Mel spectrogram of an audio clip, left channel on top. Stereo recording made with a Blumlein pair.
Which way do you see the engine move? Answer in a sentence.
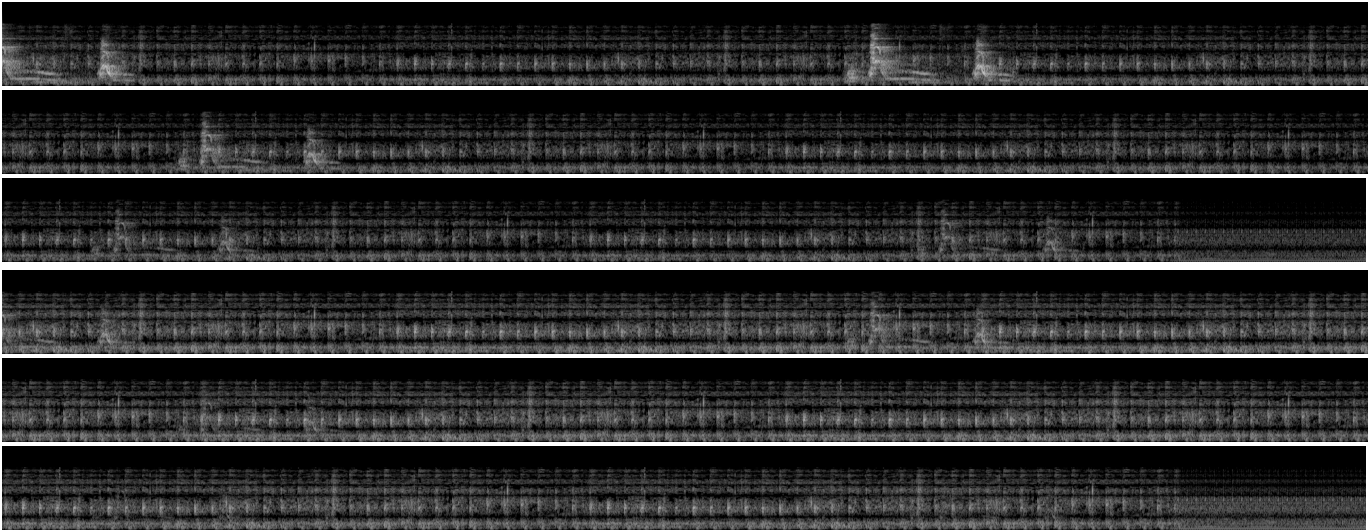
In this clip you hear the engine stay put.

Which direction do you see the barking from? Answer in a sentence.
In this clip you hear the barking on the left.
